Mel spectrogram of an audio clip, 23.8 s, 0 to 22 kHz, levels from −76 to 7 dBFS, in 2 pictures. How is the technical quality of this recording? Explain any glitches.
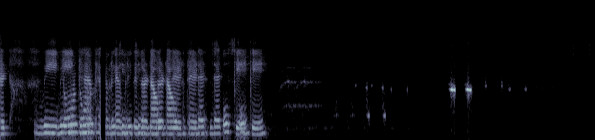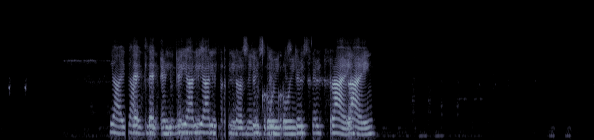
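The quality is rough: three problems affect it.

Throughout, there's a doubled audio track. A second full-band copy trails about a third of a second behind at roughly equal level, likely from a second, slower capture path, so everything sounds echoed without any room tail.

The whole clip also carries AMR wideband (HD Voice) codec damage. Speech sounds raspy and gritty, which fits one of AMR-WB's lowest rates, around 8.85 kbit/s, where its vocal-tract model gets coarse.

Then there are lost AMR speech frames, where the decoder fills gaps by reusing old pitch settings with fading gain. At 1.99–2.13 s, right after "we don't have", about 100 ms drops to near silence. At 14.39–14.51 s there's a 60 ms drop to near silence. Between 16.21 and 16.48 s, after "we are still" and before "still growing still trying", short dropouts are scattered across 240 ms. 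At 18.11 s, after "still growing still", there's a tiny blip.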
